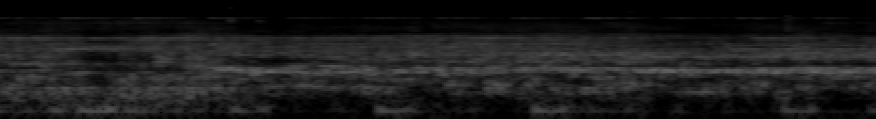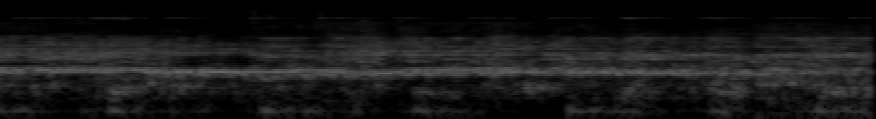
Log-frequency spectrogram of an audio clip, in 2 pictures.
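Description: Sarama, the live Muay Thai ring music: a Javanese oboe (pi java) holding a wavering, reedy line over steady drum beats, with crowd noise underneath.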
